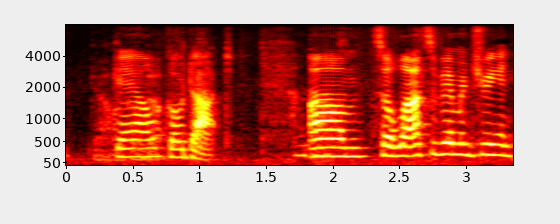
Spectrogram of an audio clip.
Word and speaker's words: Gadot: Godot is how it is pronounced. Gal Gadot.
